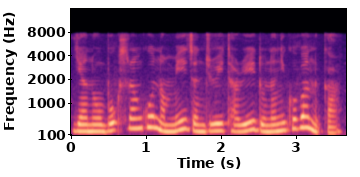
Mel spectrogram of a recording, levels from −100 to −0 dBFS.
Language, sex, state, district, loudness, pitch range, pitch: Garo, female, Meghalaya, West Garo Hills, -14 LUFS, 190-240 Hz, 205 Hz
